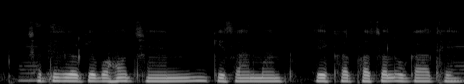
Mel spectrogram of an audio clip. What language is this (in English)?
Chhattisgarhi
